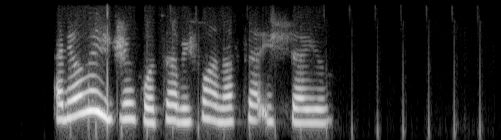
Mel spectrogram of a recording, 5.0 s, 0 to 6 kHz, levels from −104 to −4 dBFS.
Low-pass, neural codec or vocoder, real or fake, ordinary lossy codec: 5.4 kHz; none; real; none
